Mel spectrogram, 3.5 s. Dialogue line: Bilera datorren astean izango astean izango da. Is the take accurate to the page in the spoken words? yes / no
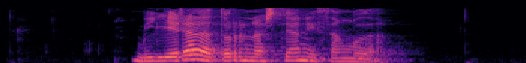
no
